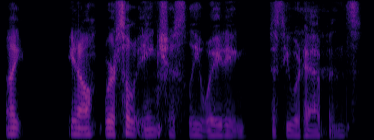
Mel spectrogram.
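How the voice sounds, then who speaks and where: A man's voice: lowish voice, steady tone, moderate pace, darkish tone, no room sound, studio quality. A man co-hosting a casual, mocking chat, reading out listings and laughing often. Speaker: co-host.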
